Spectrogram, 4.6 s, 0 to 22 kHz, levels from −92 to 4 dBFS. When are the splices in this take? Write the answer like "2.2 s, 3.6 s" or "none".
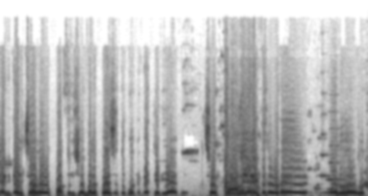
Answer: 2.4 s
